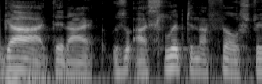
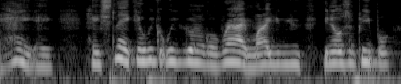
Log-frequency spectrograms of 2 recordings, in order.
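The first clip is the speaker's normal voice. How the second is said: higher, hurried rallying of a buddy; hyped-up urging; 7 semitones higher than usual. Retold or imitated. Robbed clerk urging Snake to go after the robber, higher hurried urging. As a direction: retell yourself rushing to recruit a friend.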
